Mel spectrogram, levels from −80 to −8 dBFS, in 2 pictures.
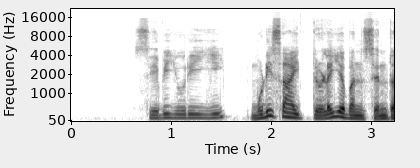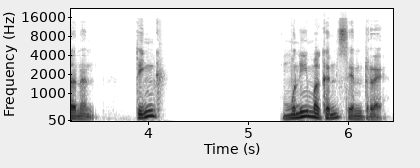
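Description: At 1.5 s the microphone volume is stepped up: the call software judged the input too quiet and raised the device gain in a single move of about 7 dB. Speech and background noise jump louder together, mid-stream, with no fade.

From 4.11 s to 5.34 s a gap opens, likely a long network dropout. The last sound continues briefly as a fading buzz or hiss, then about 1.1 s of silence follows. Roughly 1.2 s of speech never plays, and the audio resumes beyond it.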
